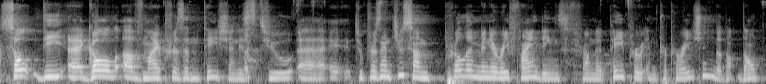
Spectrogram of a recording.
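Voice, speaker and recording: Speaking in a French Canadian accent with hardly any pauses, the voice comes through over noticeable background noise. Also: fairly slow pace. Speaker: mentoring researcher. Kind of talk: panel presentation. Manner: reading from notes; halting.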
